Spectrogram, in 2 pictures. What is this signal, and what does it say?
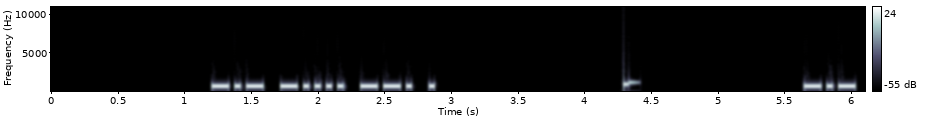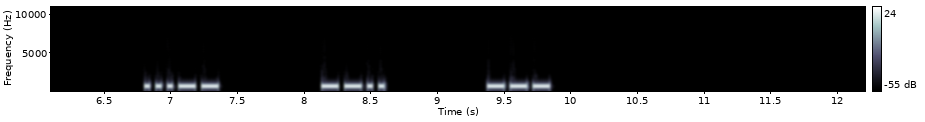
Morse code, heard as a keyed tone, about 28 wpm, spaced as for 14 wpm, 700 Hz. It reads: K6GE K3ZO
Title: USA Call Signs - 4 Characters - 6x Character Spacing - 28wpm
